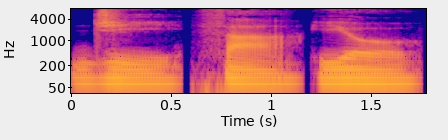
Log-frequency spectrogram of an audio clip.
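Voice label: "jithayo", concatenated syllables; Affixing experiment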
